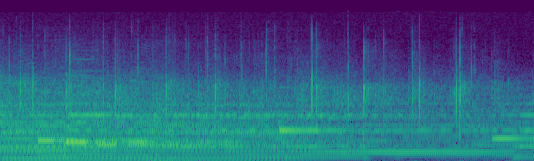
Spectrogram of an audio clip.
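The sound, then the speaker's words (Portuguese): A church audience applauds the name of Jesus in scattered, uneven bursts over sustained, humming keyboard chords that fade in the low end toward the end. “Então aplauda mais uma vez o nome dele.”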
